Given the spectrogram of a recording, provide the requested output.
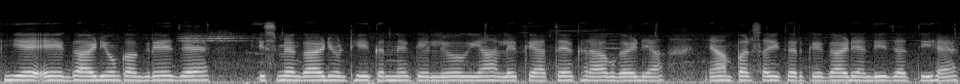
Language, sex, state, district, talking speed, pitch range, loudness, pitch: Hindi, female, Rajasthan, Bikaner, 175 wpm, 180-190 Hz, -14 LUFS, 185 Hz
